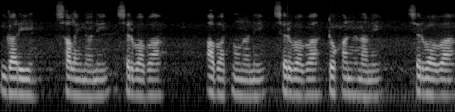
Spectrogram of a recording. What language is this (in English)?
Bodo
